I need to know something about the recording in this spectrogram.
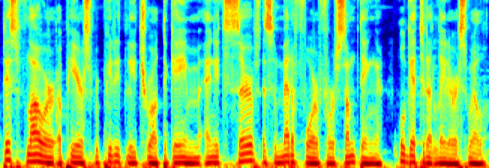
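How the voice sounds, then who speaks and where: A man's voice: lowish voice, fairly quick, mellow. A man reading scripted narration for a video essay.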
